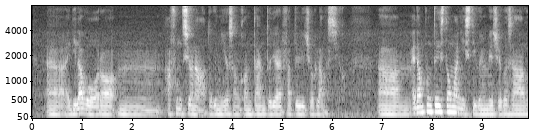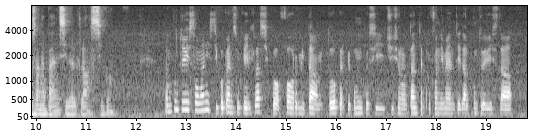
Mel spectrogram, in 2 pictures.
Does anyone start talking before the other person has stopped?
No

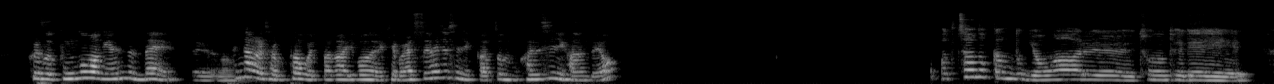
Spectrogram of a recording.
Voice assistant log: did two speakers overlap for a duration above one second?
No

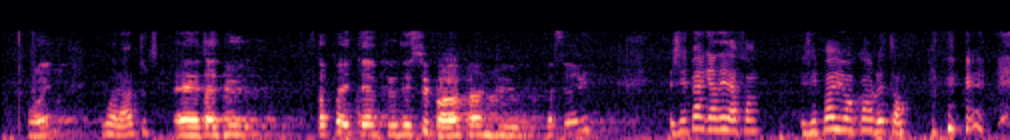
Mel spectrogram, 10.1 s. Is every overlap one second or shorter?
Yes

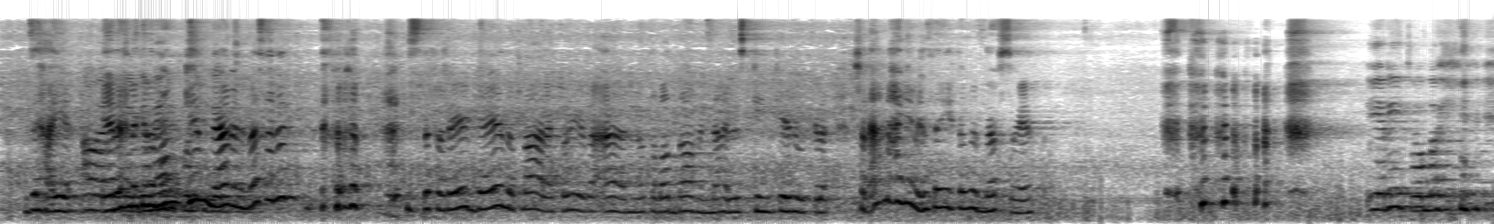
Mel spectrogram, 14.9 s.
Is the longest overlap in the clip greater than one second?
Yes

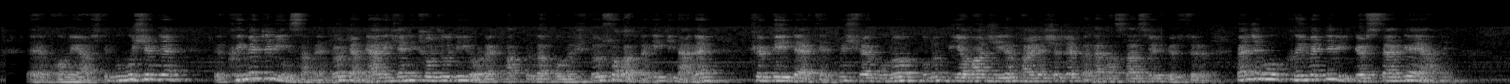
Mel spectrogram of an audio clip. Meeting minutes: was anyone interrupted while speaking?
No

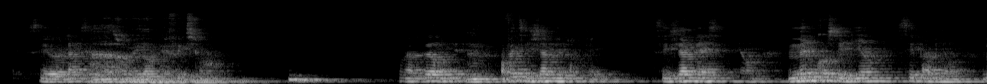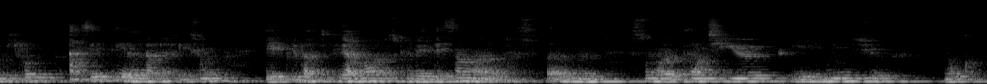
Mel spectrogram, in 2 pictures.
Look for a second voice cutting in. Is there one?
Yes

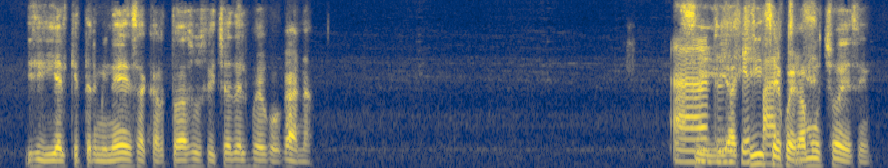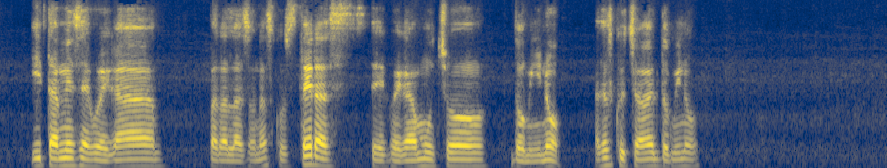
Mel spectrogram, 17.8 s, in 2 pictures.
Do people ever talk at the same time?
Yes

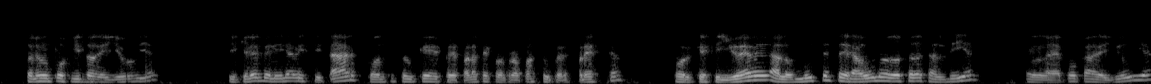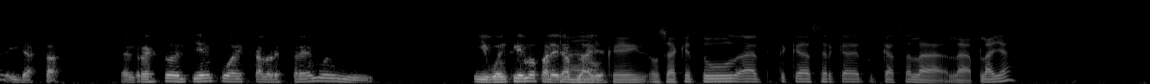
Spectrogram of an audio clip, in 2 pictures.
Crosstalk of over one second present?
No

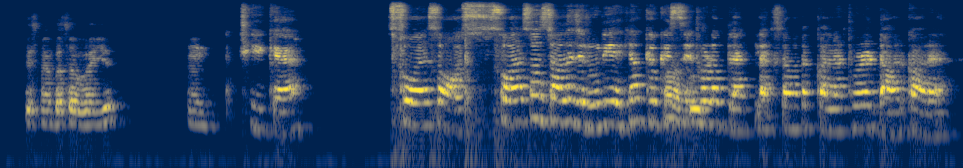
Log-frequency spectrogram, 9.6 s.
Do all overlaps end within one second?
Yes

